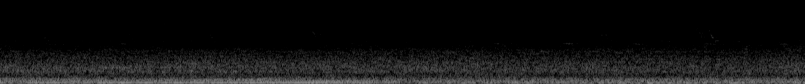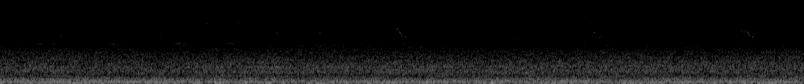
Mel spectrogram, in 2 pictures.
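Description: Short, high bird chirps come here and there over a steady low background rumble. A low engine hum runs under them and stops about four seconds in.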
